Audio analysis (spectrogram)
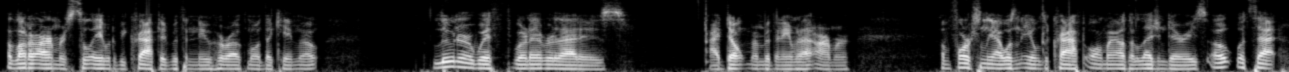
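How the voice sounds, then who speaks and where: Man, game commentary, throat irritation, thinks aloud, mid-pitched, dry close sound. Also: fairly even intonation, fairly quick, a bit bright, clear, resonant tone, no echo. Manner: thinking aloud, unsure, self-correcting. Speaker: gaming channel host. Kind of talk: casual gameplay commentary.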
